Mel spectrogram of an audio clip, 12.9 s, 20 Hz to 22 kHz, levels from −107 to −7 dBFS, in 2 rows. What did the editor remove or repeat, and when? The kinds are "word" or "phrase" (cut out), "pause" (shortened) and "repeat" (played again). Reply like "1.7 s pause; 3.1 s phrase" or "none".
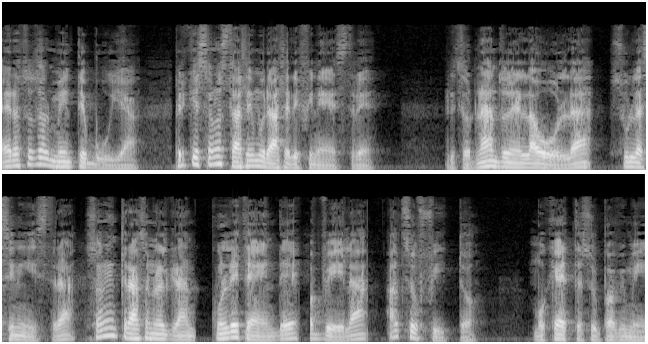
8.4 s word; 9.5 s word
